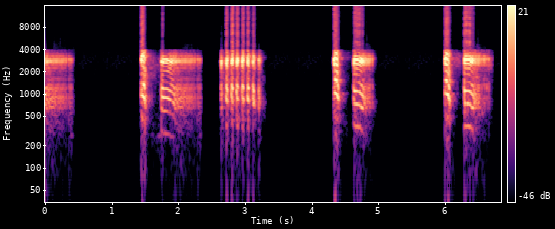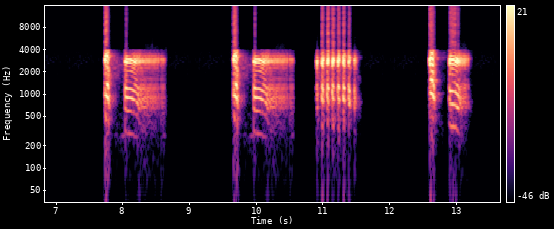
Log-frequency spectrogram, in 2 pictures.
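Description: A gecko gives sharp clicks and short chirps in paired bursts about every one and a half seconds, some as fast rattling click trains, against silence.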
